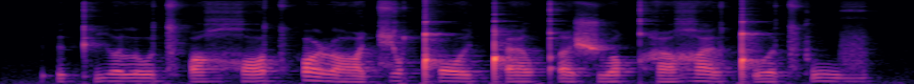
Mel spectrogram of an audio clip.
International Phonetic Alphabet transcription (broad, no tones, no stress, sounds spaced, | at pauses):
ʔ ɪ kʼ i ə̯ l ʊ t͡sʼ ɑ ʁ χ ɒ t͡sʼ ɒ ɭ ɑ t͡ɕ ɔ ǃʰ ɔ ɪ̯ ǃʼ æ l qʼ i ʃ u qʰ ɪ ʁ æ l ǃʼ ʊ ə̯ t͡sʼ u v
